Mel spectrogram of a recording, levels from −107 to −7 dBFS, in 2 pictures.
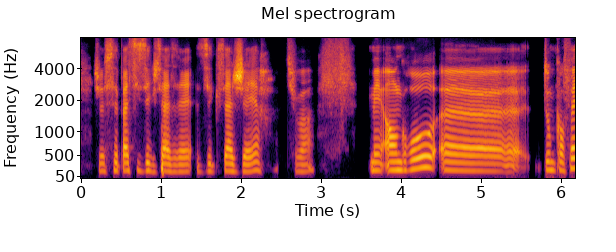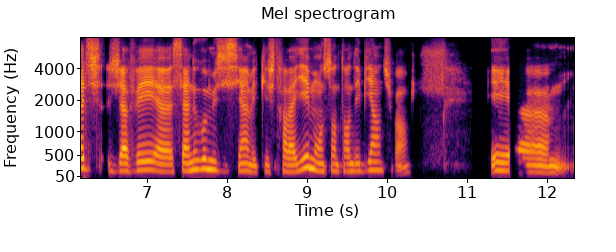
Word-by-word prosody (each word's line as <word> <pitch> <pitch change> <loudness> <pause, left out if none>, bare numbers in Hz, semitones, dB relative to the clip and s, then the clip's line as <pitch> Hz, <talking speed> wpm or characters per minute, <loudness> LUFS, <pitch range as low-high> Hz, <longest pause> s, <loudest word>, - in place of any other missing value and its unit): je 160 - -3
sais 165 +2 0
pas 170 - +3
si 170 +1 +5
j'exagère 150 -2 0
j'exagère, 155 +3 +3 0.2
tu 150 - -7
vois? 150 +3 -8 0.7
Mais 175 0 0
en 180 0 +4
gros, 210 +7 +1
heu, 165 -4 +1 0.3
donc, 180 -1 -3
en - - 0
fait, 220 +4 +4
j - - +2
j'avais, 165 +4 +2
heu, 150 -1 +3
c'est 165 - +1
un 165 - +3
nouveau 195 +2 -2
musicien 160 -4 +1
avec 140 -4 -6
qui 145 - -4
je - - +3
travaillais 155 +10 0
mais 215 - 0
on 160 - -5
s'entendait 155 0 -4
bien, 180 +3 -4
tu 175 - -4
vois? - - -9 1.0
et 170 -1 0 0.2
hem, 140 - -4
160 Hz, 165 wpm, -25 LUFS, 150-180 Hz, 1.0 s, si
